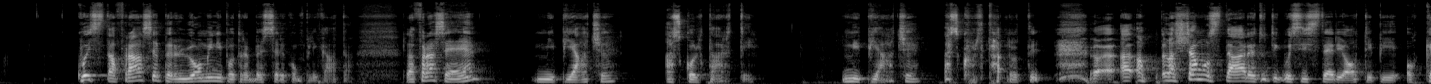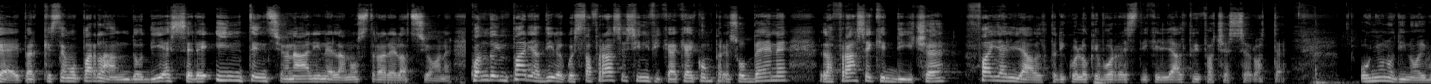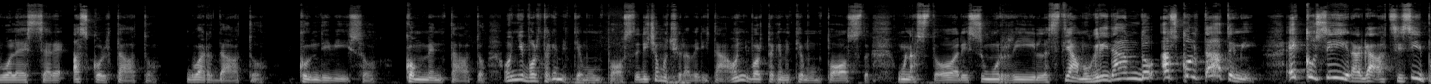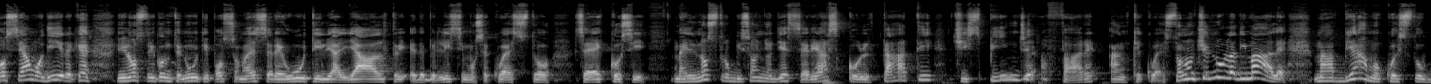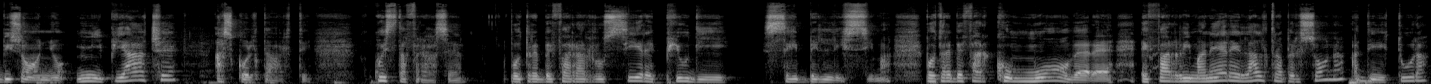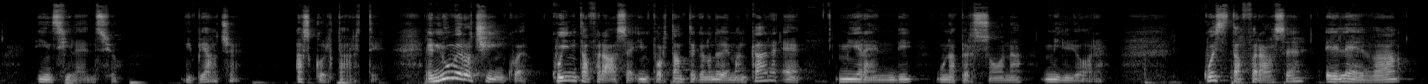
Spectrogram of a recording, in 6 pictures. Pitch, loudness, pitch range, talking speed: 135 Hz, -25 LUFS, 115-165 Hz, 130 wpm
